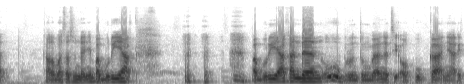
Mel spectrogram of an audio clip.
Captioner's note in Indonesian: tertawa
